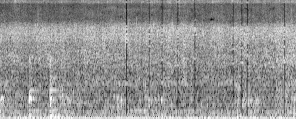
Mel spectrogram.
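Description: Food fries in a pan as it is stirred until brown, a continuous dense sizzle with a few faint scraping touches from the stirring, steady and unbroken, with no voices.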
